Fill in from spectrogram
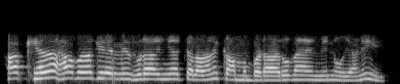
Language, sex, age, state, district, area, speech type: Dogri, male, 30-45, Jammu and Kashmir, Reasi, rural, conversation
